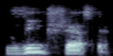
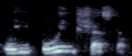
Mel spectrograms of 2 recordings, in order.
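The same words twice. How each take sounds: First: WINCHESTER starting with a V sound. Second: WINCHESTER starting with an English W, an "oo" glide. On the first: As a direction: say "Winchester" slowly, as if spelt with V. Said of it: "adaptam como V". ("Winchester" com W com som de V) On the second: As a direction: round into "Winchester" with a U sound. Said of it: "com W é U". ("Winchester" com W com som de U) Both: Shown as a demonstration.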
